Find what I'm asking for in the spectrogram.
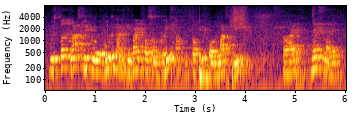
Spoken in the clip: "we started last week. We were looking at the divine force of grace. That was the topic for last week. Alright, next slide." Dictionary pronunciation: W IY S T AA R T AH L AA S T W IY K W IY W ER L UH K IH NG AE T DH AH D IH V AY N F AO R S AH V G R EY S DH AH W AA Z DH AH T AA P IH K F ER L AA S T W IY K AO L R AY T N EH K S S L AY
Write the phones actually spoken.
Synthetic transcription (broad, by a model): W IY S T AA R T L AA S T W IY K W IY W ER L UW K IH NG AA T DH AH D IH V AY N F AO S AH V G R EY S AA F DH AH T AA P IH K F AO L AA S T W IY K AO R AY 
